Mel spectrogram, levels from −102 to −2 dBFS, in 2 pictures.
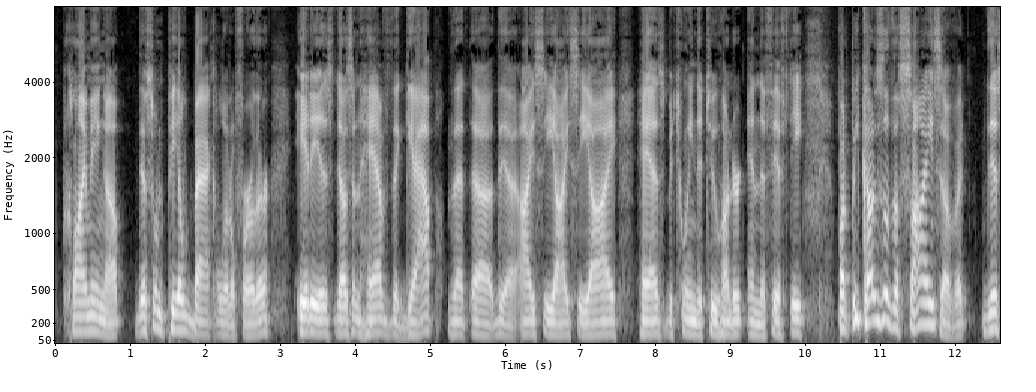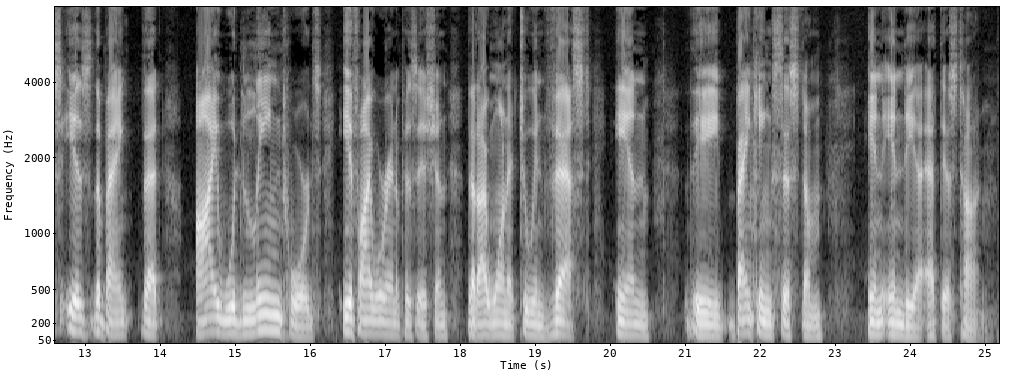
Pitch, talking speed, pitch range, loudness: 110 Hz, 150 wpm, 105-125 Hz, -15 LUFS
